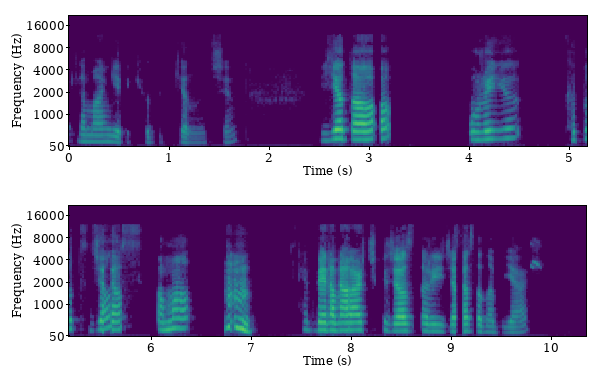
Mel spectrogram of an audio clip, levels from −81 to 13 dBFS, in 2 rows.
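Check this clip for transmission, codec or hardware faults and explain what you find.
The speech has one recurring transmission fault: frames out of order, at 3.03–3.22 s, 5.51–5.69 s, 7.79–7.97 s and 9.03–9.21 s. Each time, two adjacent runs of frames arrived swapped and the decoder played them as received. Each run lasts about 85 ms, which fits four frames apiece. The stretch plays with its halves exchanged, giving a brief garbled flutter. No time is lost, so the timing around each event stays intact.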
